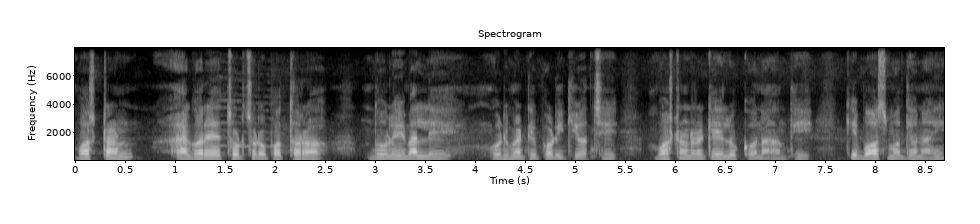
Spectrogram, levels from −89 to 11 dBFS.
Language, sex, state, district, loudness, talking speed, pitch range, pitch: Odia, male, Odisha, Malkangiri, -20 LUFS, 150 wpm, 155-180 Hz, 165 Hz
